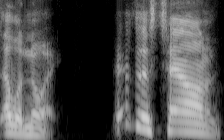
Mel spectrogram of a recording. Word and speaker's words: Illinois: illino illo I had it's Illinois the S is silent guys stop saying Illinois it's Illinois there's this town called Lamont right Lamont is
